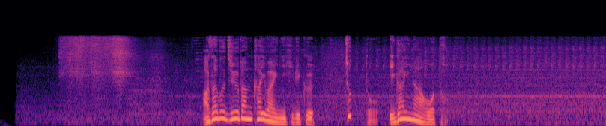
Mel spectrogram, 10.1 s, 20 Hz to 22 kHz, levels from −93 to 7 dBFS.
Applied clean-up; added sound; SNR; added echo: none; none; none; none.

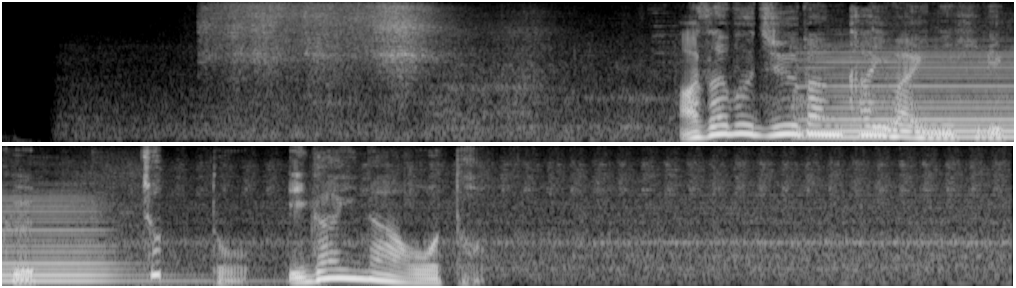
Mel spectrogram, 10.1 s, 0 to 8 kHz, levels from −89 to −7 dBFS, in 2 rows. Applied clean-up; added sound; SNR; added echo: none; Bowed string instrument; 1 dB; none.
